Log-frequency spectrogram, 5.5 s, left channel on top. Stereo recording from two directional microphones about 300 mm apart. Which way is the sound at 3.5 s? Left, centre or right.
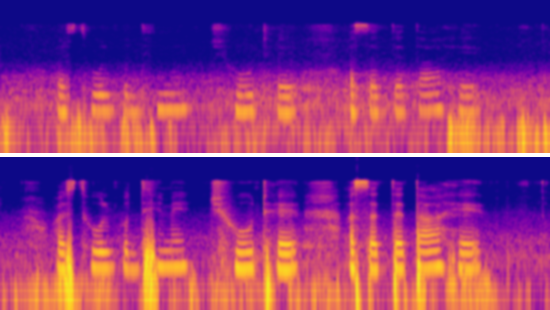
Right.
